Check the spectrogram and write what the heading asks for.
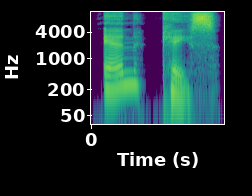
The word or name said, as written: encase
